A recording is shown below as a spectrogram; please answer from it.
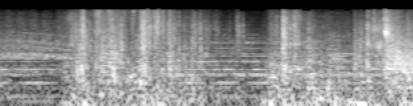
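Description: Action-film fight soundtrack: a dramatic musical score over deep rumble, cut through by several heavy booming impact hits spread across the four seconds.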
